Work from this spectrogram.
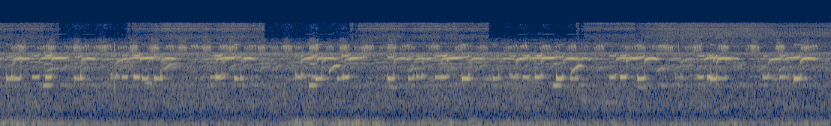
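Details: Small coquí frogs of Venezuela and Puerto Rico fill the air with overlapping rising whistled notes, some in quick pairs, above an unbroken high insect-like trill and occasional soft low murmurs.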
